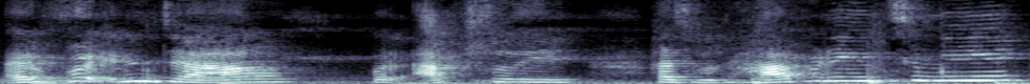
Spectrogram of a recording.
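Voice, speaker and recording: Over music in the background, a woman speaks at a fairly slow pace with lively intonation. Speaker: vlogger with neurofibromatosis. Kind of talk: casual talk to camera.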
